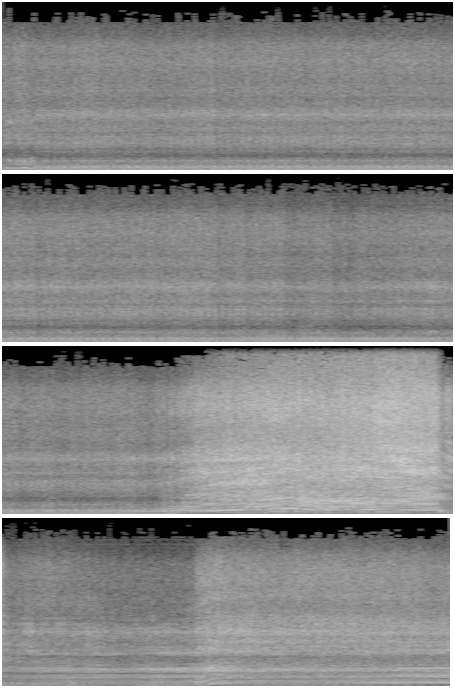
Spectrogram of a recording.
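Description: Two street-race cars' engines rumbling at idle, then launching at full throttle about eleven seconds in, revving up through the gears with a loud rush as they pass. The revving goes on more distantly, with another climb after a shift.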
